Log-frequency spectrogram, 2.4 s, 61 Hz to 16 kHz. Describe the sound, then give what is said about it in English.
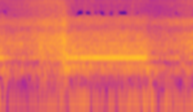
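A train horn sounds one sustained, steady blast for about a second over the constant low rumble of railroad cars, with no voices present, at a store's receiving platform where three railroad cars full of Frigidaire appliances are being unloaded. “Friends, we're here at the receiving platform of Burnham's, where they're unloading 3 railroad cars full of Frigidaire appliances”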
